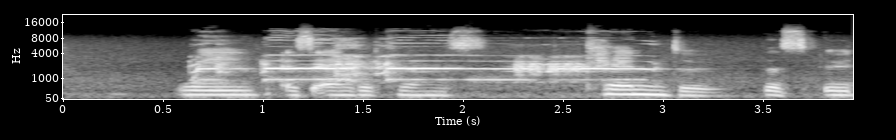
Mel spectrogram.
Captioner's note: rooster crowing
